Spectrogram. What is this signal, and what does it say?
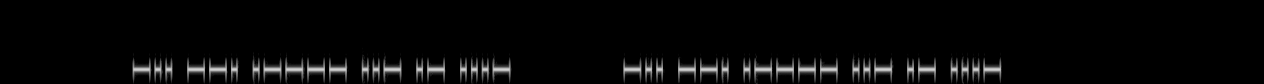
Morse code, heard as a keyed tone, about 22 wpm, 700 Hz. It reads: DG1UAV DG1UAV
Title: DXCC-100 Call Signs - 6 Characters - Repeated 2x - 22wpm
